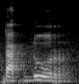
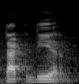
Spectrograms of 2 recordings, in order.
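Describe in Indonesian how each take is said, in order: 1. Vokal setelah d adalah u. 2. Vokal setelah d adalah i. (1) "Wa dhammihi atau dhammah dal" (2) "Takdir kita baca bikasrid dal"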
